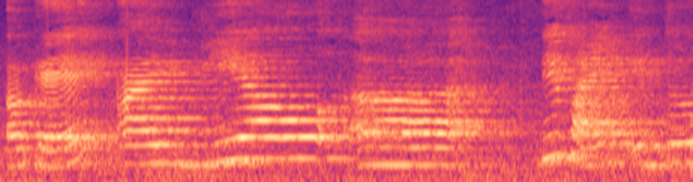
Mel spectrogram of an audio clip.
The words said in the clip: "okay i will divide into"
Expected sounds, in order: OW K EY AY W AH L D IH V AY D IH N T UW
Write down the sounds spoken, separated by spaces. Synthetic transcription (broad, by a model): OW K EY AY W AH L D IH F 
